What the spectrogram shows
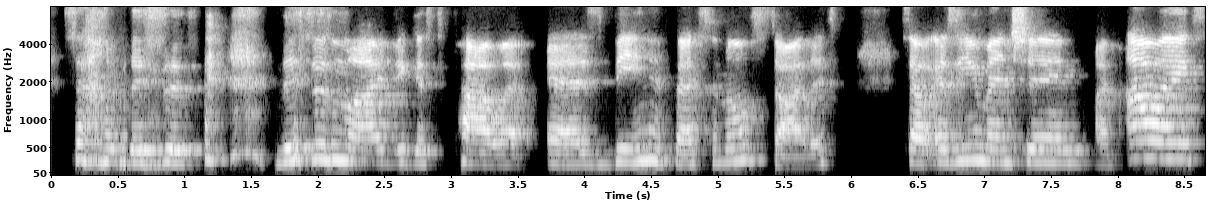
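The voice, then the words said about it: Noticeable foreign accent. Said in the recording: “You can probably hear my accent.”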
